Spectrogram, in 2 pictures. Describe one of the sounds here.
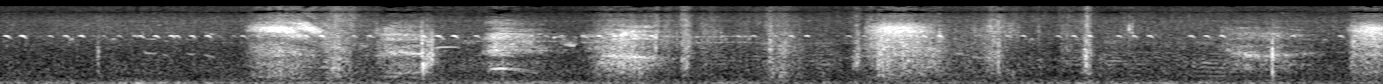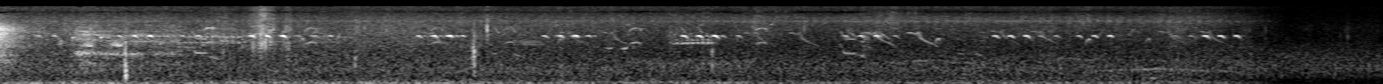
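A woman sobs and cries close by.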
